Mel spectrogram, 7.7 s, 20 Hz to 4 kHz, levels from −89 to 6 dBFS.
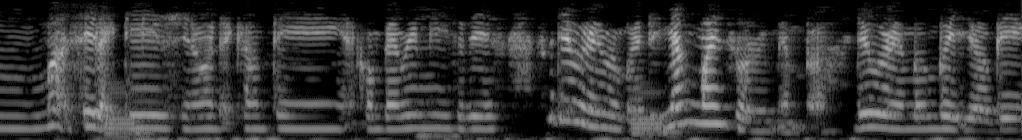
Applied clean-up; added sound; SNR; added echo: classical method WPE with log-MMSE.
